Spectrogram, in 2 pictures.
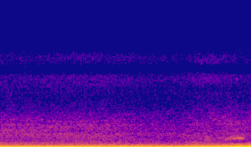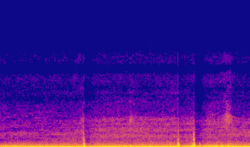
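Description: Steady low rumble of an airliner's engines and airflow heard inside the passenger cabin on approach. It grows a little louder about halfway through, and a few faint clicks come near the end.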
